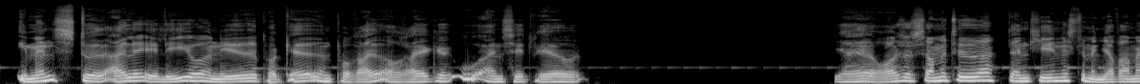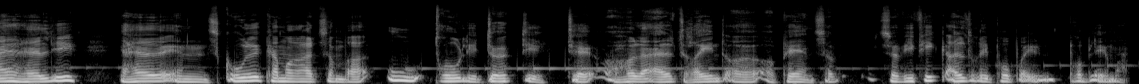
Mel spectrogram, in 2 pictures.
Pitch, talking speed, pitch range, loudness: 145 Hz, 115 wpm, 125-190 Hz, -18 LUFS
